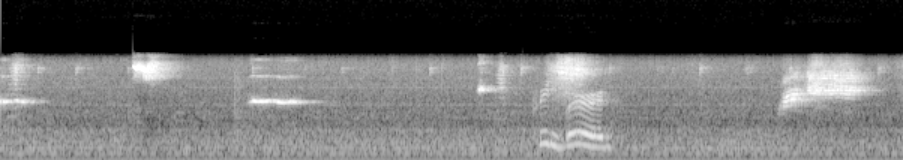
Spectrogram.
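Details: Indoor pet Senegal parrot, a female showing off her newest word, gives steady level whistles and harsh squawk bursts spaced a few seconds apart, with a person talking briefly partway through.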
